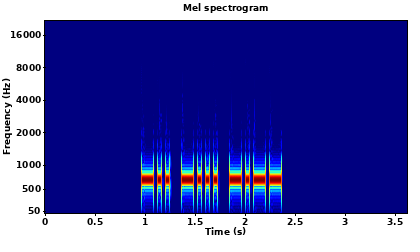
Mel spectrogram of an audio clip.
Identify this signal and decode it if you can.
Morse code, heard as a keyed tone, about 33 wpm, 700 Hz. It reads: DBY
